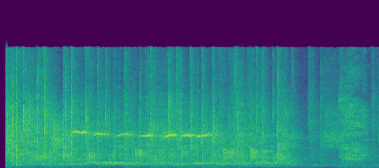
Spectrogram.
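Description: A group of people applaud loudly.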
